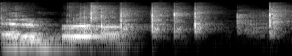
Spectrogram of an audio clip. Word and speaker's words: Edinburgh: There's no O at the end. That's Edinburgh.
